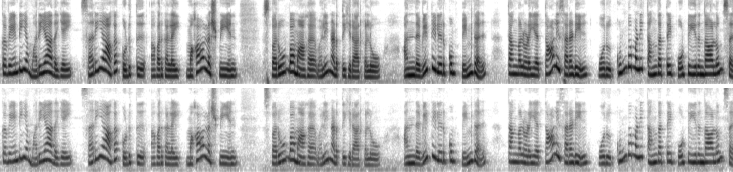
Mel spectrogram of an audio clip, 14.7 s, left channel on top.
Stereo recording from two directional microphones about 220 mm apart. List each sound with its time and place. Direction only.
0.0 s a woman's voice: 35° left (ahead or behind)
